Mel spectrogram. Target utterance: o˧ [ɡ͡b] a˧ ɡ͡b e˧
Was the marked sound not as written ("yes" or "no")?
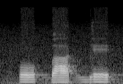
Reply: no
